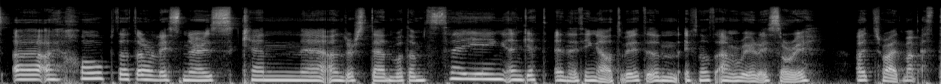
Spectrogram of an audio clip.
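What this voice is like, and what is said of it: Heavy non-native English accent. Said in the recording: “my accent is growing heavier and heavier”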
